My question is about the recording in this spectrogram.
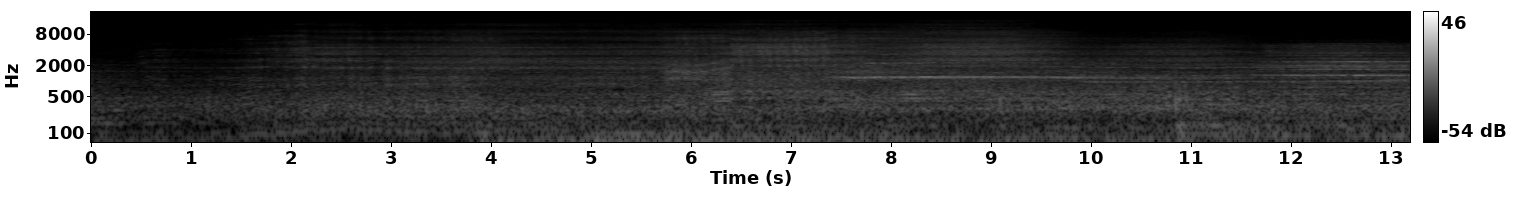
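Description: Live dark industrial drone music: a dense, noisy wash over which a deep low rumble swells in about four seconds in. A steady high tone is held through the middle.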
